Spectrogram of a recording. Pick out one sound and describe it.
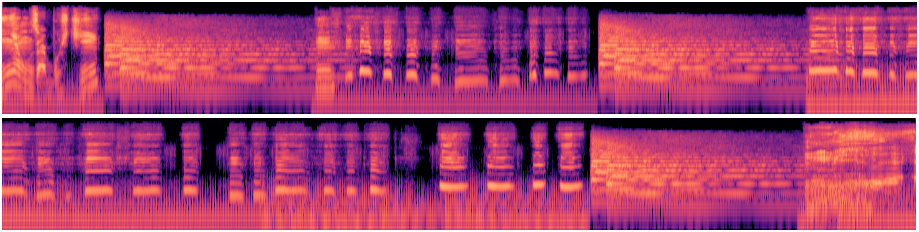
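Slow, eerie electronic music plays.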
